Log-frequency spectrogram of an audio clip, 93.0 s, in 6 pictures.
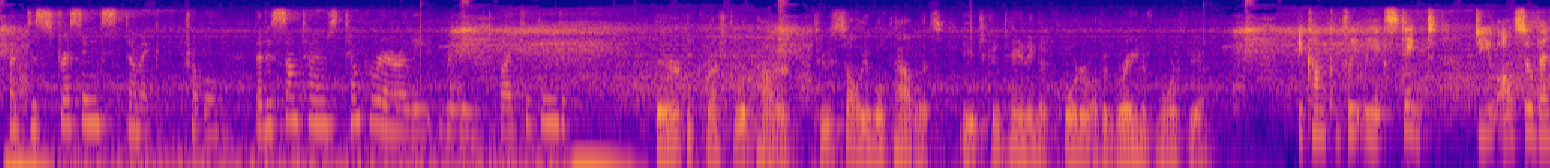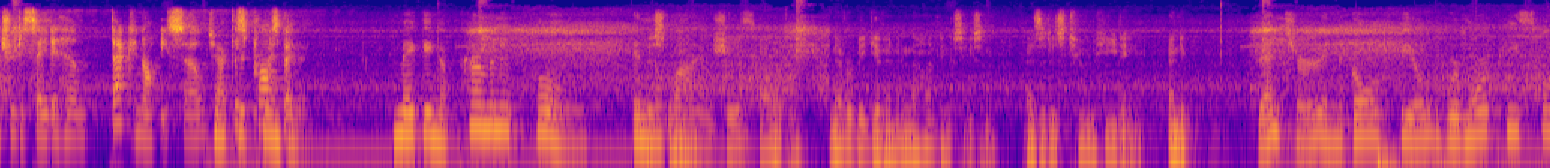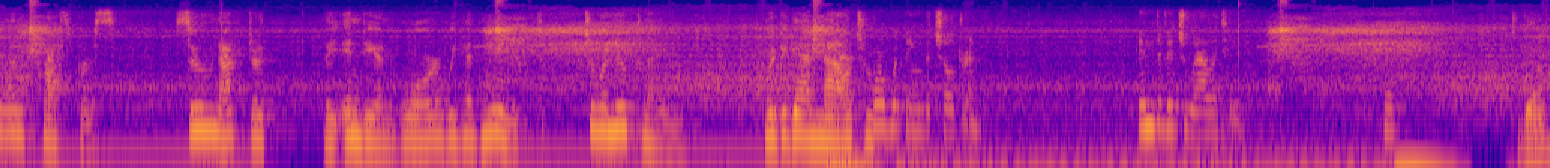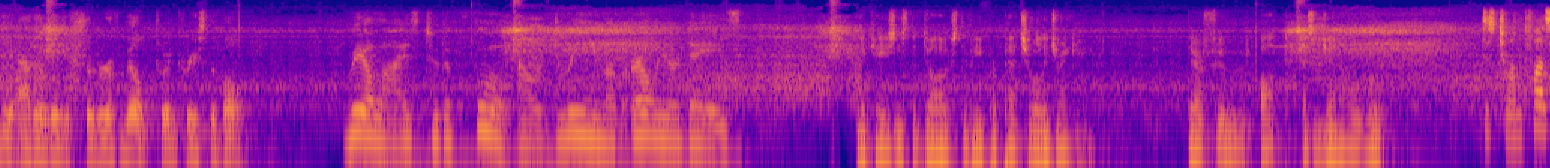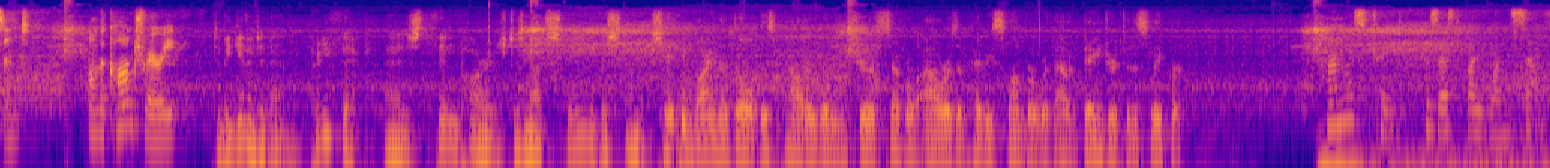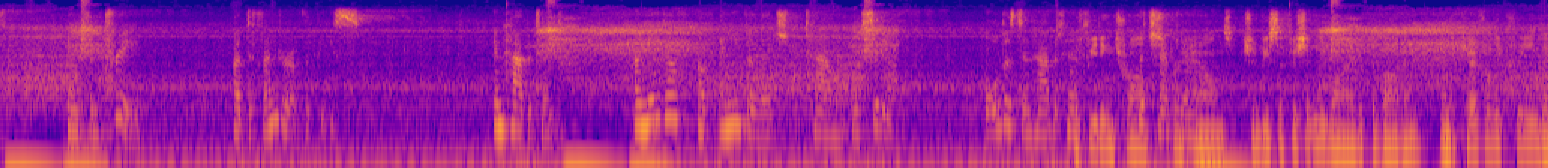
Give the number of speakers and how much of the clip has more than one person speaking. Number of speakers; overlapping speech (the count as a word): five, about 5%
